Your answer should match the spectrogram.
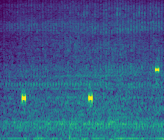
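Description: Film-leader countdown sound effect: the steady rattle of a film projector running, with a short beep every second, two beeps in all.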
